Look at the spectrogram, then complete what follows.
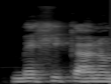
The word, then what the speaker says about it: Mexicano: Remember that this X, we pronounce it like the J. Mexicano, Mexicano.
